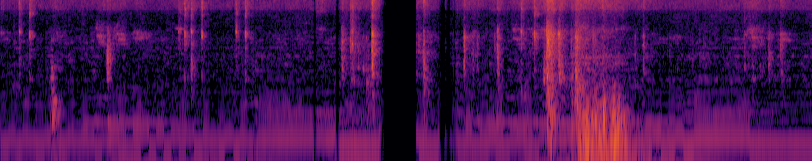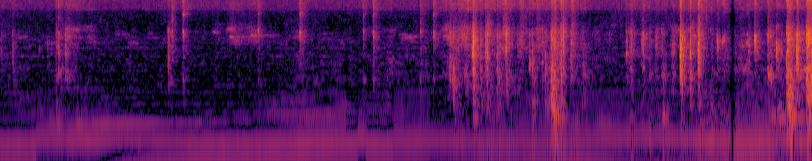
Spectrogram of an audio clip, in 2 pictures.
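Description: Soft, sparse keyboard typing while code is written in an editor, scattered clicks with a brief louder flurry near the middle and a denser run of keystrokes toward the end, over a faint electrical hum.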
